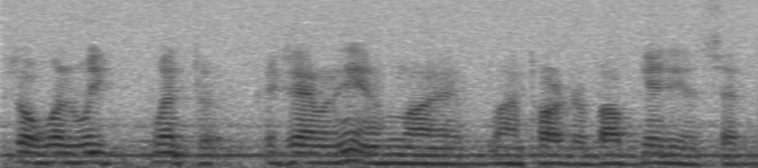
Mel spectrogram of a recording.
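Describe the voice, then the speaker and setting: A man's voice: lowish voice, flat delivery. Folksy older man, noisy old recording. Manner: halting, folksy storyteller. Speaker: interviewee. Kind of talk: casual reminiscing interview. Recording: noisy 1981 amateur interview recording.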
